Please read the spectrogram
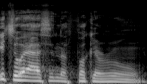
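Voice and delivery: ordinary talk, nothing marked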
